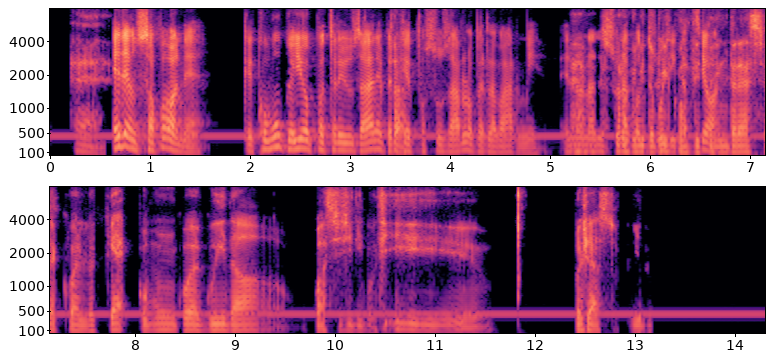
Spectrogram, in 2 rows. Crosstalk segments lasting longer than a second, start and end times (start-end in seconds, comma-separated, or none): 5.2-6.8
